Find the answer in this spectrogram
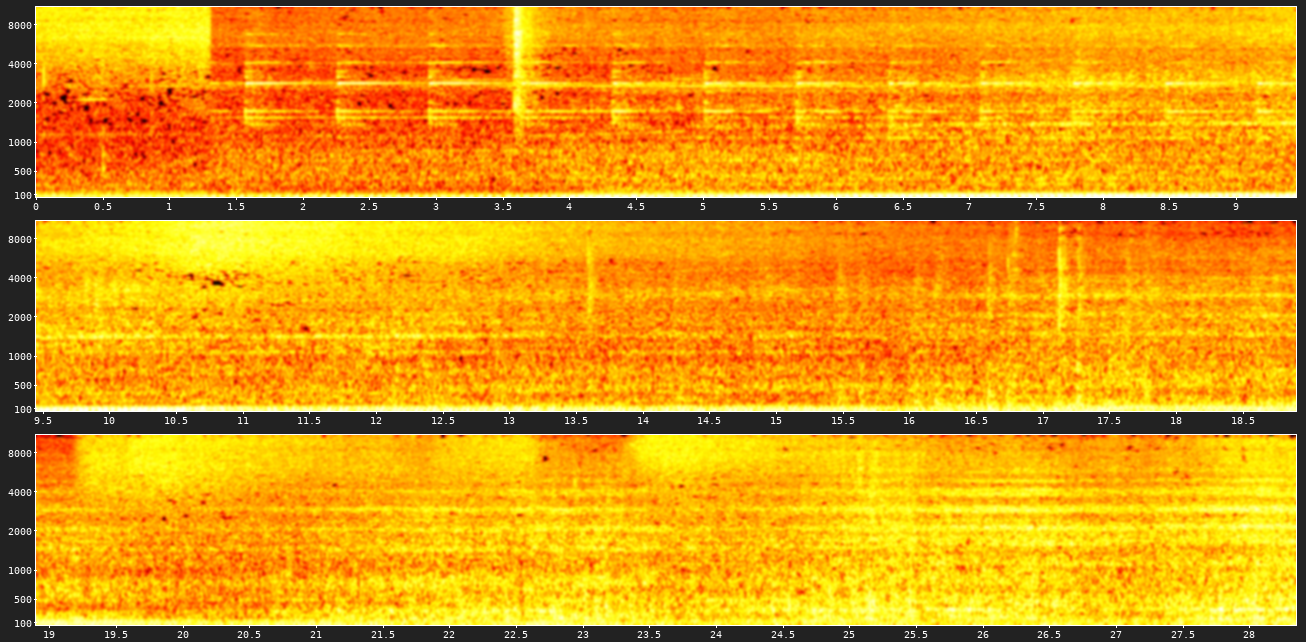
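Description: MBTA commuter rail train passing close by: a deep rumble, heaviest in the first third, with a thin high squeal over the first part. Coaches then roll past with steady wheel rumble and clatter.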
